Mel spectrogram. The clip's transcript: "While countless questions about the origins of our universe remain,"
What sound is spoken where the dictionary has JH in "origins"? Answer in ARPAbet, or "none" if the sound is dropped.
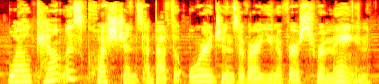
JH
